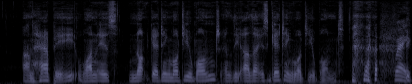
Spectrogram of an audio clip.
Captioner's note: chuckles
